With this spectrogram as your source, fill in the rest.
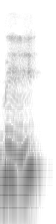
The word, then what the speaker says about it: me: E, the E in me is in an open syllable.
